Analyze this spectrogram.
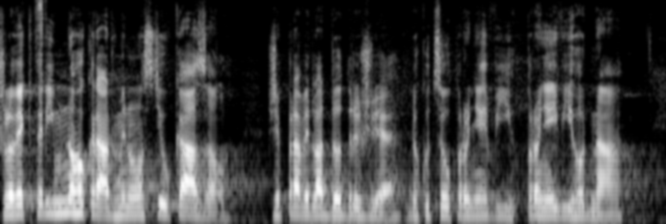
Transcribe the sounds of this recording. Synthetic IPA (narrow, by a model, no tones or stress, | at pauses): t͡ʃlovjɛk̚ːt̪ɛɾiːmno̞ɦo̞kɾaːd̪vmɪnulo̞scɪukaːza̰l | ʒ̥ɛpɾavɪdlado̞d̪r̩ʒujɛdo̞kut̪so̞wpɾoɲɛpɾo̞ɲɛjviːɦo̞dna̰ː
